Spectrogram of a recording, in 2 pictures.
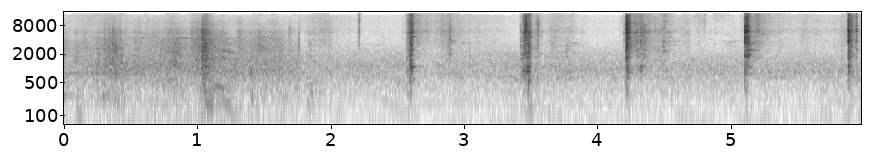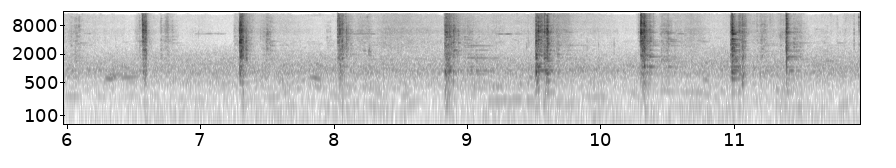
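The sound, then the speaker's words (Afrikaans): A red fertilizer injector on a drip irrigation line, feeding fertilizer through the system, ticks steadily, sharp clicks repeating roughly every second over a low mechanical hum, with a brief murmur of background noise at the start. “Ehm, um, sy noem naam is 'n varkie. So, so die kunsmis, ons het 'n drupstelsel hier so, so is dit die kunsmis deur hom.”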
